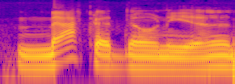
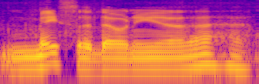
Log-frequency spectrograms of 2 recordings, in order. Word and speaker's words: Macedonia: another adventure awaits I reckon that's pronounced macadonia not Macedonia cuz the sea would be hard that's what the macedonians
